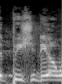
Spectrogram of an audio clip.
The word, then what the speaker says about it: Pisciadillo: And he goes, I didn't know how to pronounce it. I go, you got to say Pisciadillo. You guys got any cracks inside Petco? Maybe the Pisciadillo went inside the hole and got stuck.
